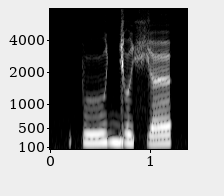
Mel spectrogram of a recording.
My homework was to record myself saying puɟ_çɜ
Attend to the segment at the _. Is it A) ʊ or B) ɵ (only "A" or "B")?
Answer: A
